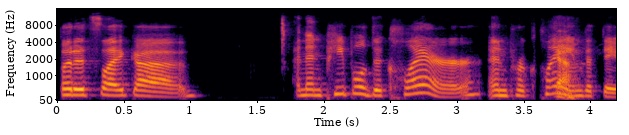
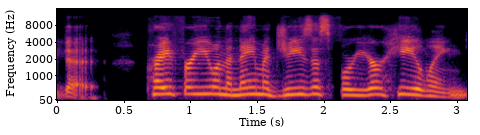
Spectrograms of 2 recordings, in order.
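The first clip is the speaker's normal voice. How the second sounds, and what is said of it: Put-on Southern American accent. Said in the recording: “they're always southern accent”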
